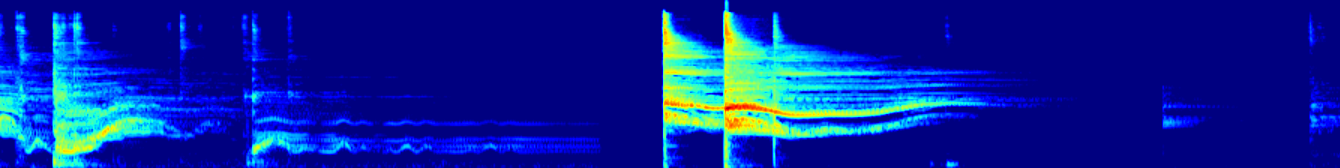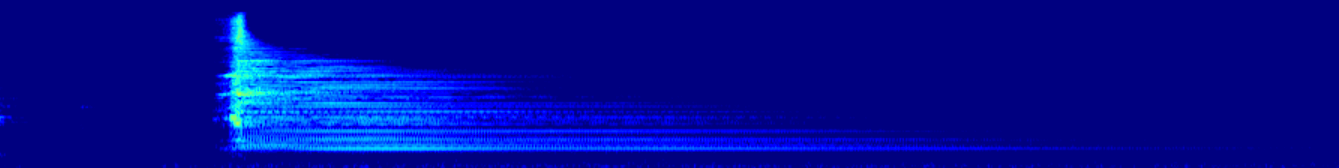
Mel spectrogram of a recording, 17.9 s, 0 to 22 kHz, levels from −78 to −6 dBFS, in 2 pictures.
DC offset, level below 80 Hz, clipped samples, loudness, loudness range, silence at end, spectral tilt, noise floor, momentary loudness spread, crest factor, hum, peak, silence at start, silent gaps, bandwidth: under 0.1%; -66 dBFS; under 0.1%; -19 LUFS; 23 LU; 7.05 s; 2 dB/octave; -78 dBFS; 31 LU; 28 dB; none; 0 dBFS; 0 s; 9.82-9.98 s; 16 kHz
